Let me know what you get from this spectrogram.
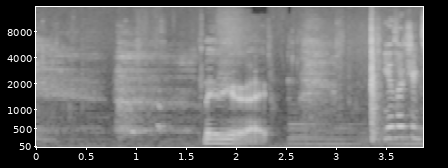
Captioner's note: Nicolas sighs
